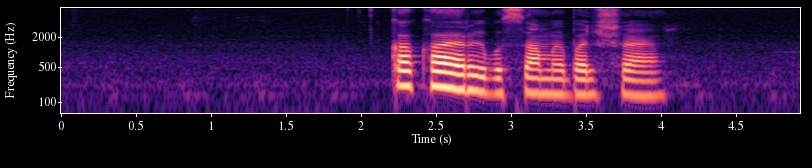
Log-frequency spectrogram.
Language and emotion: Russian, neutral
